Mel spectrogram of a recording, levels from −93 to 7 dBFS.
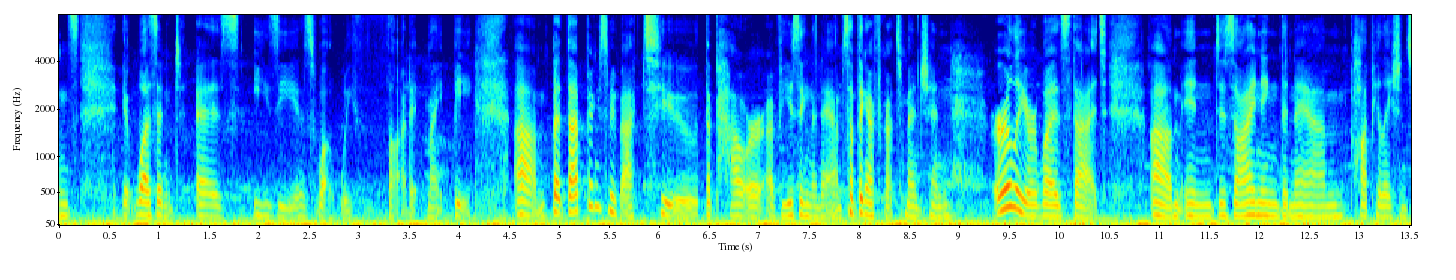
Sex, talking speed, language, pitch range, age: female, 170 wpm, English, 150-175 Hz, 30-49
